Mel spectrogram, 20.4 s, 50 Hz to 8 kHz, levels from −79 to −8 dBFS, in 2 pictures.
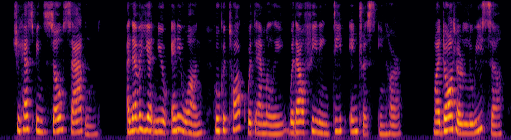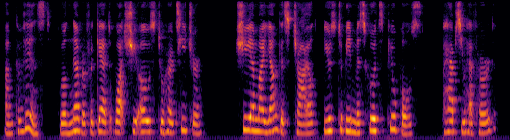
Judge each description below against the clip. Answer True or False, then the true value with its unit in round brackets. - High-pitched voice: True (225 Hz)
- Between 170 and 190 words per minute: False (155 wpm)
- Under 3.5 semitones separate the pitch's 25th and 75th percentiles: False (3.8 semitones)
